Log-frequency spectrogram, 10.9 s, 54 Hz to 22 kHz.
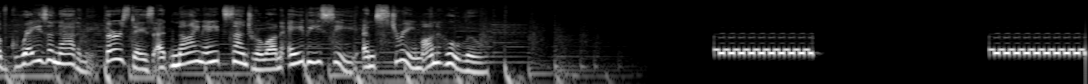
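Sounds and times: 
speech: 0:00.0 - 0:05.1
telephone ringing with trilling electronic tone: 0:07.2 - 0:08.3, 0:09.9 - 0:10.8.

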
